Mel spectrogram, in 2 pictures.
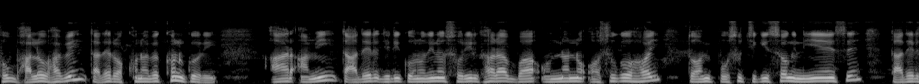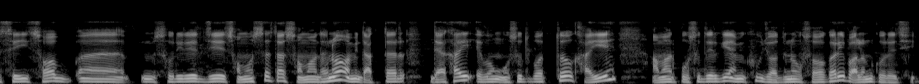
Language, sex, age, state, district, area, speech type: Bengali, male, 30-45, West Bengal, Nadia, urban, spontaneous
